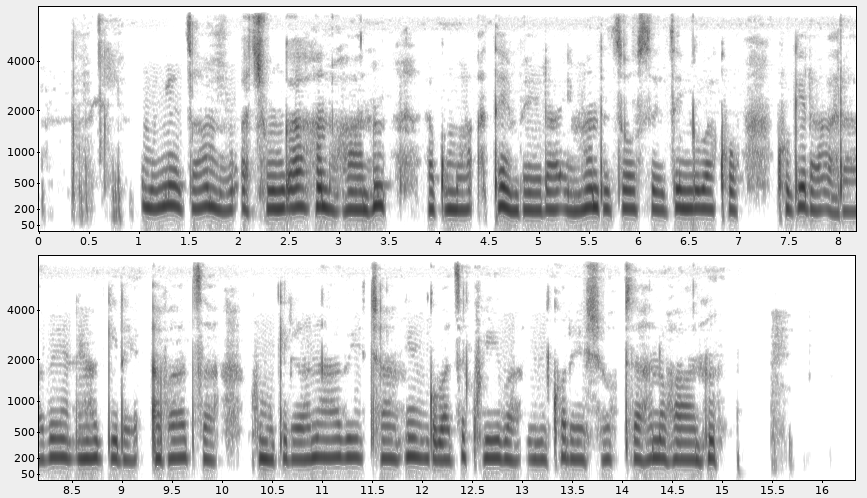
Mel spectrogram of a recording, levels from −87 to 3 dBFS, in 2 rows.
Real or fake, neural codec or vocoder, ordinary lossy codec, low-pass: real; none; AAC, 48 kbps; 7.2 kHz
